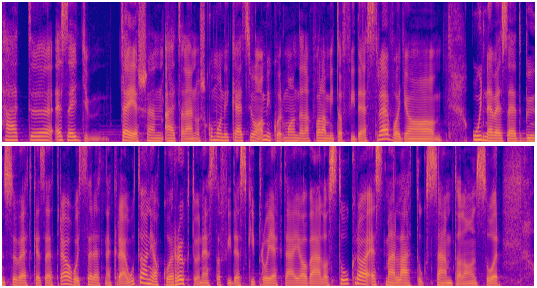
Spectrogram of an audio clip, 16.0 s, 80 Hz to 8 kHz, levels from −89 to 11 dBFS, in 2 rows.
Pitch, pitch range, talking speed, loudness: 155 Hz, 140-200 Hz, 115 wpm, -19 LUFS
